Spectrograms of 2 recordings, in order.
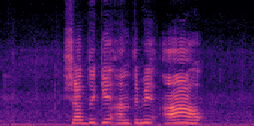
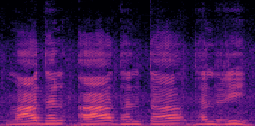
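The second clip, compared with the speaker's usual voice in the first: slow spelling out; much slower than usual. Shown as a demonstration. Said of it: "मातृ".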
